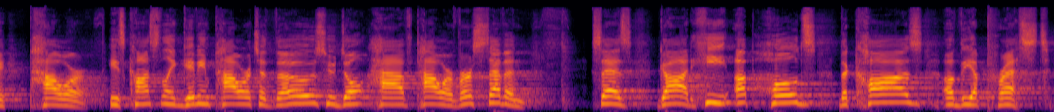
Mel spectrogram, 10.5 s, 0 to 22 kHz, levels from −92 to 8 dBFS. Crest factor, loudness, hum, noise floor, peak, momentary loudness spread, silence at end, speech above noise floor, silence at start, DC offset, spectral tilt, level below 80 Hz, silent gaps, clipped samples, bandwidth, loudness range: 16 dB; -19 LUFS; none; -51 dBFS; -4 dBFS; 9 LU; 0.05 s; 31 dB; 0 s; under 0.1%; -3.5 dB/octave; -76 dBFS; none; under 0.1%; 17 kHz; 2 LU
